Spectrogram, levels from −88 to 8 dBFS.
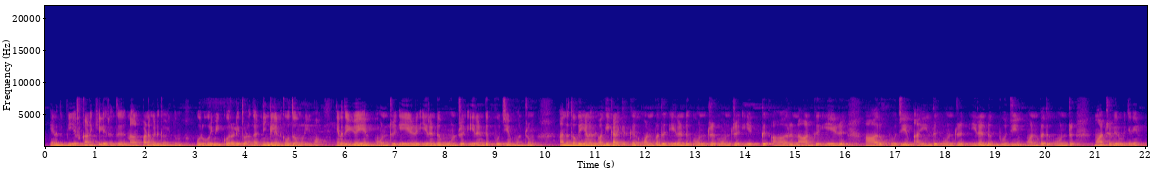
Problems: constant background noise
